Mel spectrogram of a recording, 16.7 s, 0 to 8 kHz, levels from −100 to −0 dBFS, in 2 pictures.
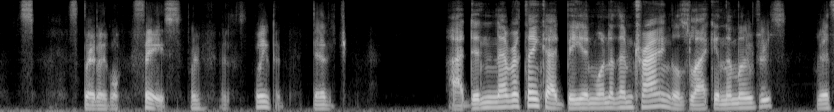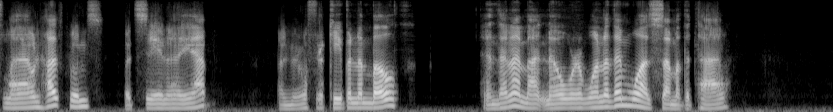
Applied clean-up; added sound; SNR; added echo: neural diffusion model UNIVERSE++.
